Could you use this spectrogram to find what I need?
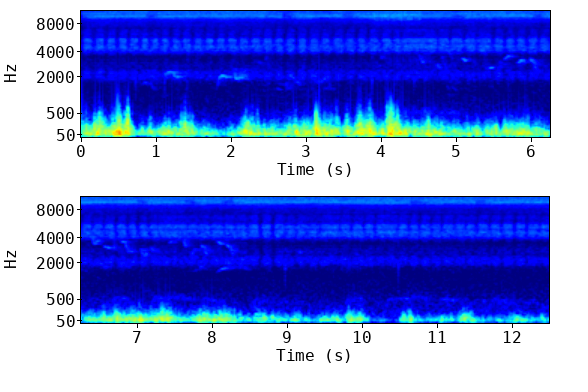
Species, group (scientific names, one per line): Cicadatra atra
Cicadidae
